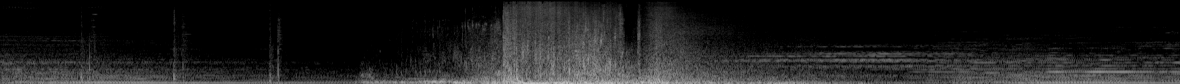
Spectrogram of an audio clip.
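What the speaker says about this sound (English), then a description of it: "Just exploded." An explosion in Metroid Prime 4 Beyond rises into a broad, loud, noisy burst that peaks and then trails off, set among softer game sounds and a few sharp clicks.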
